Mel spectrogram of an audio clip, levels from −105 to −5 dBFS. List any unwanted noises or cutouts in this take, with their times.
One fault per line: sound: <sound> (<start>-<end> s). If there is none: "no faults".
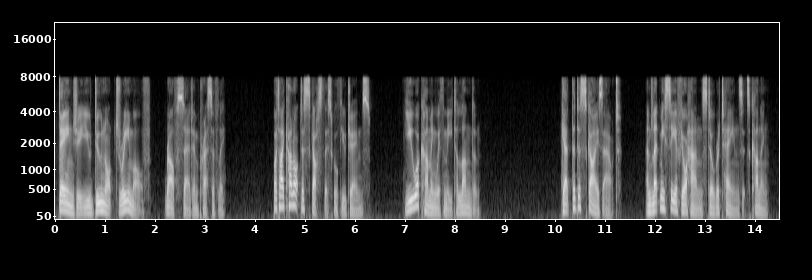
no faults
